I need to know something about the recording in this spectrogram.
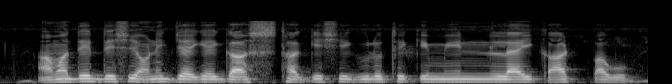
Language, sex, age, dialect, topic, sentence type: Bengali, male, 18-24, Northern/Varendri, agriculture, statement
